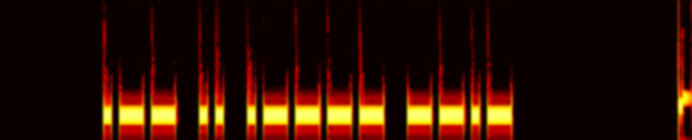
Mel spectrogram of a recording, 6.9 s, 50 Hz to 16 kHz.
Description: Morse code, heard as a keyed tone, about 15 wpm, 700 Hz. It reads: WI1Q
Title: USA Call Signs - 4 Characters - 2x Character Spacing - 15wpm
